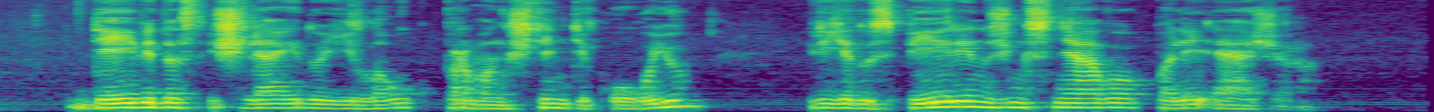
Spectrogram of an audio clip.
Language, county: Lithuanian, Vilnius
